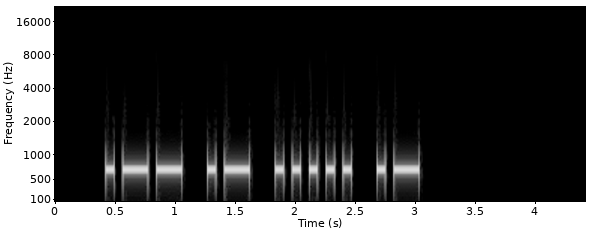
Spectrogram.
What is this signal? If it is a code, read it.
Morse code, heard as a keyed tone, about 17 wpm, 700 Hz. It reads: WA5A
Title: USA Call Signs - 4 Characters - Repeated 2x - 17wpm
